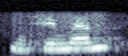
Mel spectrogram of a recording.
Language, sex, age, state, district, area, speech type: Hindi, female, 18-30, Madhya Pradesh, Harda, urban, conversation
